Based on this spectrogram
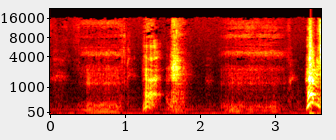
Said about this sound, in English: Gesundheit.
